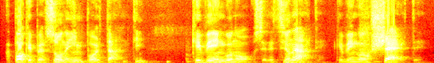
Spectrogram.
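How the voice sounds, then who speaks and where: A man's voice: mid-range voice, expressive, slow pace, a little hiss or hum. A man co-hosting a casual podcast, talking, rambling, often restarting and correcting himself as he thinks aloud. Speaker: podcast co-host.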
